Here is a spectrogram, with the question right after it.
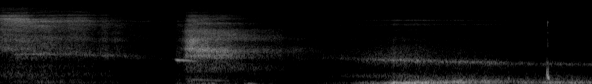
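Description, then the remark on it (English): Slow, deep breaths as a breathing exercise: a long airy inhale rising into a broad hiss, a pause, then a drawn-out exhale, with no talking. “Well, everybody likes breathing. Yeah, but like the deep kind.”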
